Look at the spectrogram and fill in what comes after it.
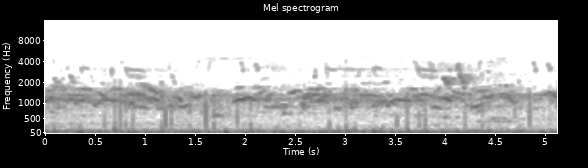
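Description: Faint chirping of many birds, short wavering calls overlapping throughout, over a low background rumble.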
